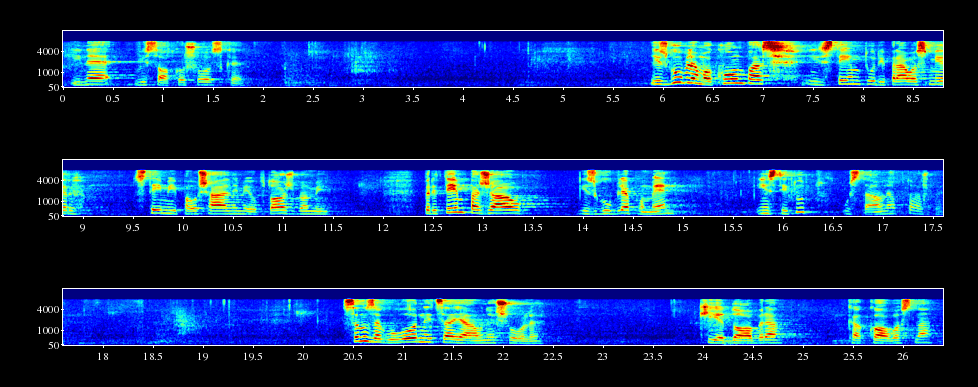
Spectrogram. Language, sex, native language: Slovenian, female, Slovenian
